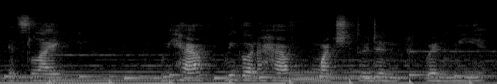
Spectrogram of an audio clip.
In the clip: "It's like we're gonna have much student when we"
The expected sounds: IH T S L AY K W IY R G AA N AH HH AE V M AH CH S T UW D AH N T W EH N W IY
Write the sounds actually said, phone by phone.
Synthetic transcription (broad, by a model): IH T S L AY K W IY W G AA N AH HH AE V M AH CH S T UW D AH N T W EH N W IY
